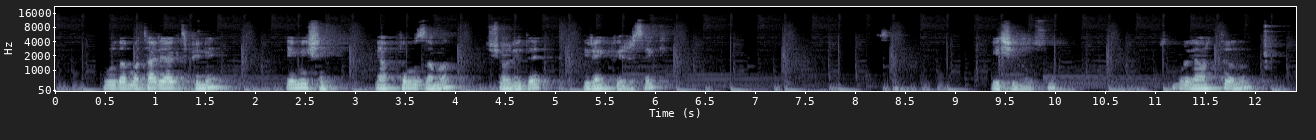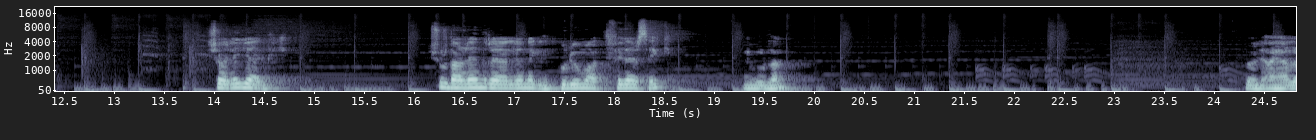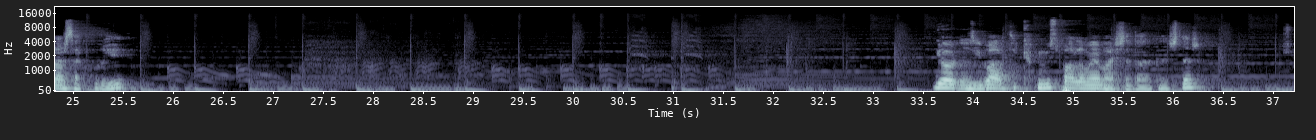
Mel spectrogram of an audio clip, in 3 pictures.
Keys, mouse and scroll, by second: 1.4-7.2 drag, 10.2-12.2 drag, 12.2 z, 16.4-17.6 drag, 19.1-27.6 drag, 28.0-29.1 drag, 29.1-30.0 scroll down 2, 30.0-33.3 drag, 33.3-36.3 scroll down 3, 36.6-37.2 drag.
